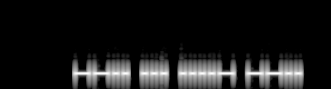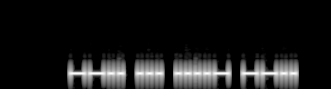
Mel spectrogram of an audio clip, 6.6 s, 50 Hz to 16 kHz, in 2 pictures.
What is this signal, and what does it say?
Morse code, heard as a keyed tone, about 25 wpm, 700 Hz. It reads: ZS4Z ZS4Z
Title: DXCC-100 Call Signs - 4 Characters - Repeated 2x - 25wpm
